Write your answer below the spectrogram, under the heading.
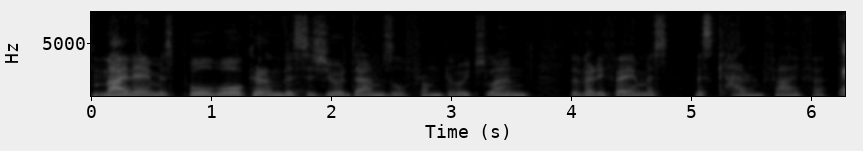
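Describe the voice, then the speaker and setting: In a Potteries accent, a man speaks at medium pitch with fairly even intonation. His pace is moderate, and the recording is very clean with a silent background. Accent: Potteries (Stoke) English. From Stoke-on-Trent, England. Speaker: folk singer-songwriter. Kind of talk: casual chat.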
